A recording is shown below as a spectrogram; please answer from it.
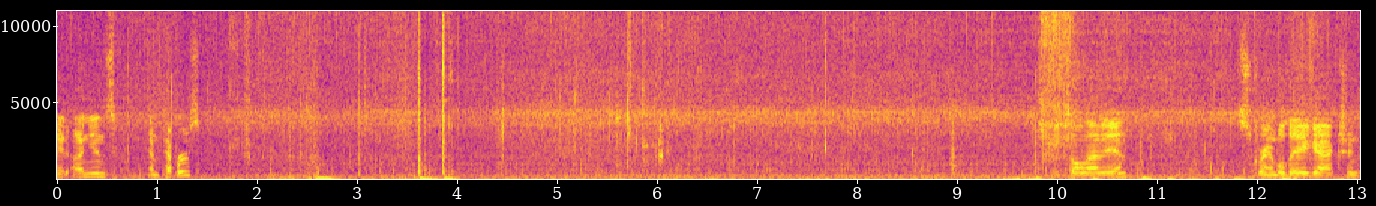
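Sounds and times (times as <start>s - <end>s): food frying in skillet: 0.0s - 13.0s
eggs cracking: 5.6s - 7.9s.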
